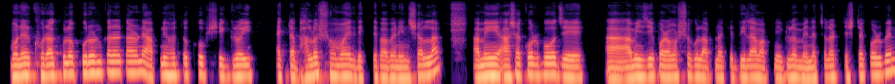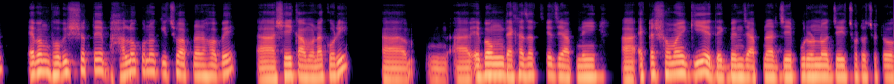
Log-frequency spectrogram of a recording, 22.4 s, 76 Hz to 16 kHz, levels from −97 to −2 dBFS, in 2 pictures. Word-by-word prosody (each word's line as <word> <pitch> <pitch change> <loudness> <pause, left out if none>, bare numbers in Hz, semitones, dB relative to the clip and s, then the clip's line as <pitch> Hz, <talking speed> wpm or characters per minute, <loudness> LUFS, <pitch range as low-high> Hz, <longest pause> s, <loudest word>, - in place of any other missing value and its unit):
মনের 130 +2 +4
খোরাকগুলো 135 +2 +1
পূরণ 155 +1 +4
করার 160 0 +2
কারণে 160 +1 +2
আপনি 140 +3 -3
হয়তো 135 0 0
খুব 140 -2 -1
শীঘ্রই 130 0 0 0.4
একটা 125 0 -4
ভালো 125 +5 +2
সময় 130 -1 +1
দেখতে 115 +1 -4
পাবেন, 115 0 +1
ইনশাআল্লাহ। 130 - +1 0.5
আমি 130 +2 +5 0.2
আশা 135 +3 +1
করব 135 -1 0 0.2
যে, 120 -1 +3 0.5
আ - - +3 0.2
আমি 120 +2 +3
যে 125 - +2
পরামর্শগুলো 120 0 0
আপনাকে 120 0 -5
দিলাম, 120 0 +1
আপনি 115 +1 -12
এগুলো 120 +2 0
মেনে 110 +1 +2
চলার 120 0 -2
চেষ্টা 120 +3 -4
করবেন। 140 +5 +1 0.4
এবং 170 +3 +4
ভবিষ্যতে 160 +5 0 0.2
ভালো 140 +6 0
কোন 170 0 -2
কিছু 145 +2 -5
আপনার 135 -1 -2
হবে, 130 +4 0 0.4
আ - - 0 0.2
সেই 135 0 +4
কামনা 115 0 +2
করি। 140 +9 +2 0.5
আ - - 0 0.5
উ - - -7 0.3
আ - - -2 0.2
এবং 140 +3 +5 0.2
দেখা 125 +3 +1
যাচ্ছে 135 +1 -4
যে 130 - +2
আপনি 120 +1 +1 0.5
আ - - +1 0.2
একটা 145 +3 -2
সময় 150 +1 +4
গিয়ে 155 +3 +4
দেখবেন 120 +1 +2
যে - - +1
আপনার 120 0 0
যে 120 - +3
পুরোনো 125 0 +3
যে 125 - +2
ছোট, 125 -1 -5
ছোট 125 -1 -10
130 Hz, 165 wpm, -23 LUFS, 120-140 Hz, 0.5 s, আমি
